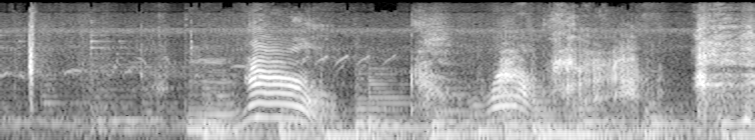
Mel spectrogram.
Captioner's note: meowing; Chico laughs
